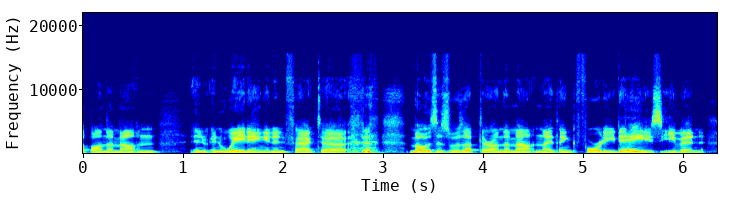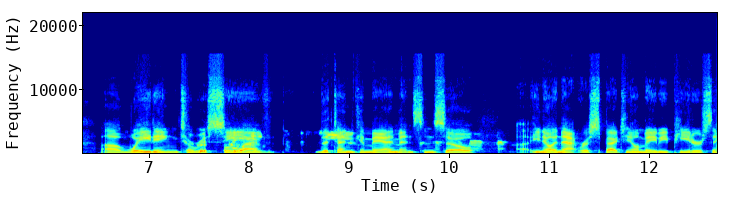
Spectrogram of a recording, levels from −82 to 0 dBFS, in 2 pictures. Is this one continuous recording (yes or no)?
yes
